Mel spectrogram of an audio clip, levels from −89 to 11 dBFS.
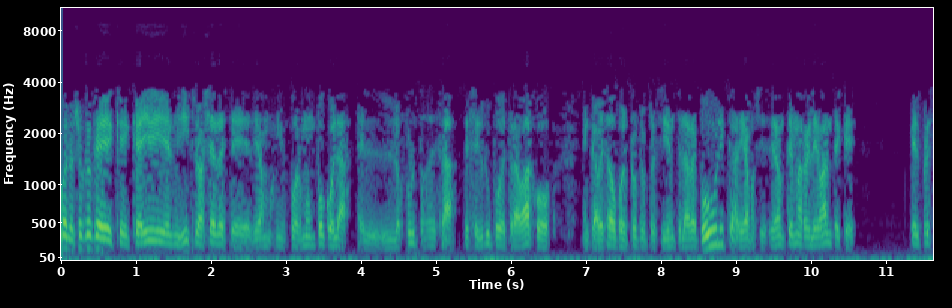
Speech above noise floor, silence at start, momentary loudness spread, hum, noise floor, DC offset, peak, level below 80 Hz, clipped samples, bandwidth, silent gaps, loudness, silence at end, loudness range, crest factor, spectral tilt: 21 dB; 0 s; 13 LU; none; -41 dBFS; under 0.1%; -2 dBFS; -52 dBFS; under 0.1%; 3.8 kHz; none; -21 LUFS; 0 s; 5 LU; 18 dB; -8.5 dB/octave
